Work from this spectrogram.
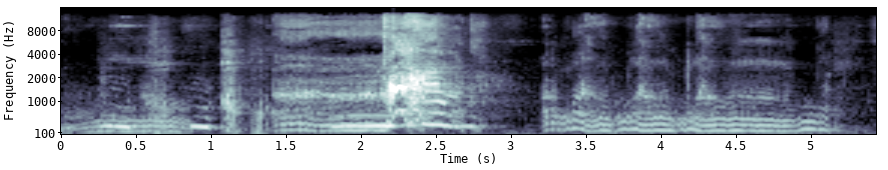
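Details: Chihuahua puppy, kept as a household pet, growling and grumbling in low, drawn-out harmonic tones broken by short pauses, with a brief louder, rougher outburst midway through, indoors.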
